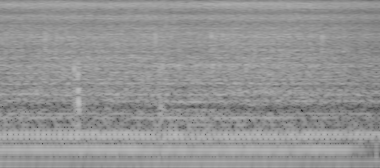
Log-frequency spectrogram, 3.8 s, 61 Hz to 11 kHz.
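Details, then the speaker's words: 2000 VW Eurovan VR6 petrol engine after replacing all fuel injectors, spark plugs and wires following a failed injector: steady, even low idle hum, no stumble or misfire, no check engine light. "uh there's no more misfiring from that uh dead fuel injector uh you can see sounds good it's running"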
